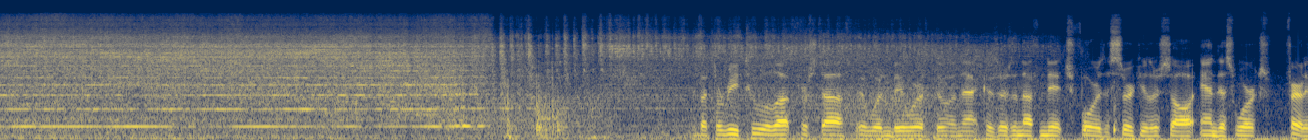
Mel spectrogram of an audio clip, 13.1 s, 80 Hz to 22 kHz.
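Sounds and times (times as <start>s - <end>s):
circular saw cutting log: 0.0s - 10.9s.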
